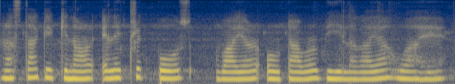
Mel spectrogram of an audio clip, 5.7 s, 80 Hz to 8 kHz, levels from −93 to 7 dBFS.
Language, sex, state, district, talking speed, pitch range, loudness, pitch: Hindi, female, Arunachal Pradesh, Papum Pare, 125 wpm, 210-230 Hz, -15 LUFS, 220 Hz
